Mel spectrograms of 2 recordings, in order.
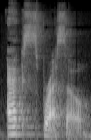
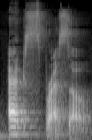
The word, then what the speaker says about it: espresso: what the issue is some native speakers will say it with an X sound espresso espresso espresso espresso espresso and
